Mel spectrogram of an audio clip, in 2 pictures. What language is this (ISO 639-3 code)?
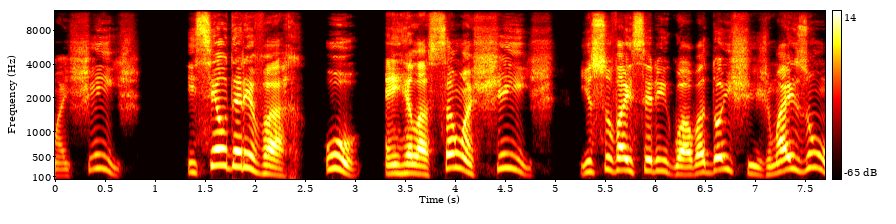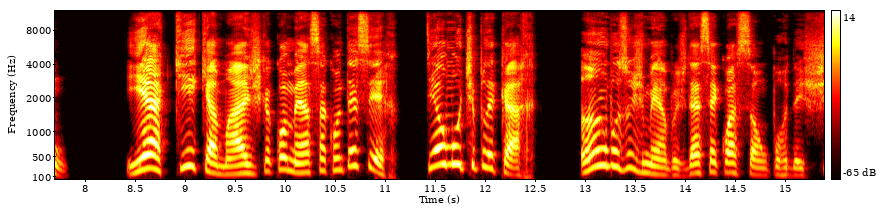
por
